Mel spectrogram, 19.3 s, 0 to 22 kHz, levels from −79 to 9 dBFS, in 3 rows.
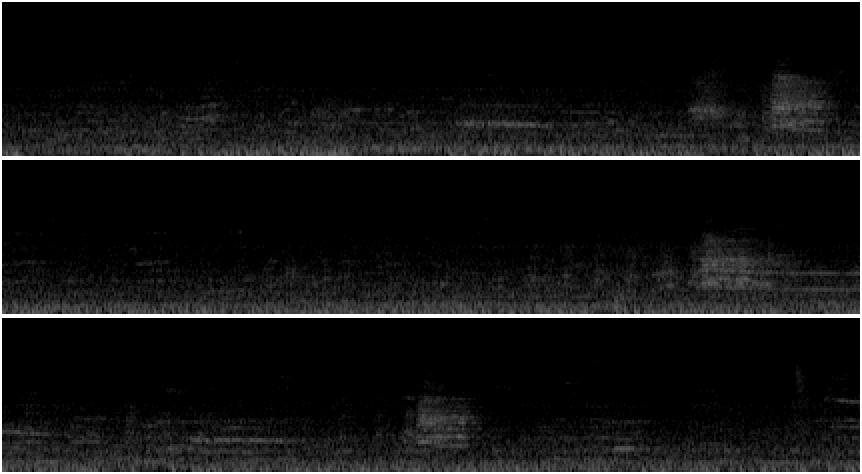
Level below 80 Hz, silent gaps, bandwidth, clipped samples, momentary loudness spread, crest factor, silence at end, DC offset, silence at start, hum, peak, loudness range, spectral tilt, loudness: -60 dBFS; none; 16 kHz; under 0.1%; 8 LU; 18 dB; 0 s; under 0.1%; 0 s; none; -34 dBFS; 4 LU; -5.5 dB/octave; -55 LUFS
